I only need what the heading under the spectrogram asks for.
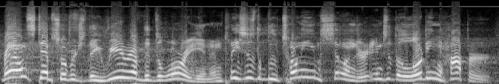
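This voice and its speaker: Excitable puppet frog narrator, very high and swooping; noisy, echoing hall. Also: male voice, a little fast, full character voice. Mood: dramatic narration. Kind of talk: dramatic script narration read in a cartoon voice. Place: comic convention panel hall. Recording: echoey convention hall, noisy room.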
